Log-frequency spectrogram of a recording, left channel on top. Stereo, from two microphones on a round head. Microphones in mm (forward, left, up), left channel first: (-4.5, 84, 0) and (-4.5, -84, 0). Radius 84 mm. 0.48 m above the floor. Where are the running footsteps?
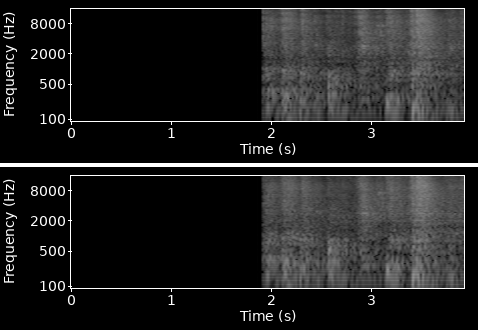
60° left (ahead or behind), 0.9 m; by 4.0 s 10° right (ahead or behind), 0.8 m.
